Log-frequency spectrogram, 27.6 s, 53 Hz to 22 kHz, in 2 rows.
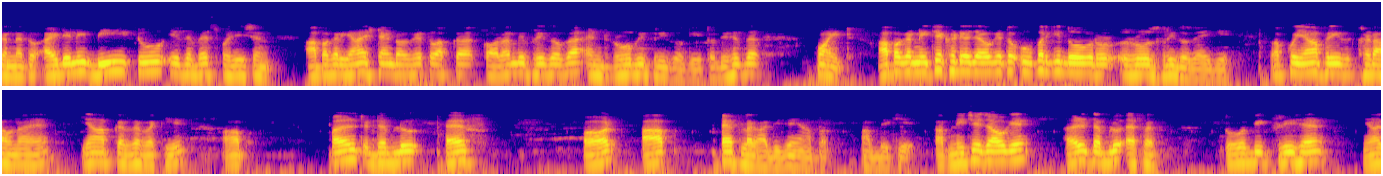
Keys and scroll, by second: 0.5 Right, 9.2 Down, 12.6 Up, 17.5 w, 18.2 f, 20.9 f, 22.0 Down, 22.4 Up, 22.8 Down, 24.7 Up, 26.2 Down, 26.4 Right.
